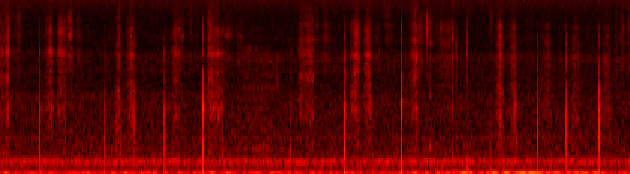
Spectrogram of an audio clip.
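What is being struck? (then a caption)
Plastic LCD writing tablet with stylus. A stylus writes and scratches on a pink plastic LCD writing tablet held close to the right side of the microphone. Bright, scratchy strokes are broken up by sharp, short taps at irregular intervals over a steady low hum.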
